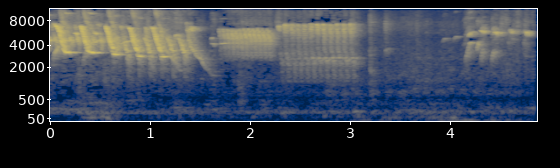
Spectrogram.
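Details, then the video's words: Domestic canary from new home breeding, 15 May 2019: rapid stuttering notes give way to dense buzzy trills, a pause, then thin high whistles, over a faint background rumble. "KANARYA ÖTÜŞÜ YENİ ÜRETİM HANEDEN 15.05.2019 CANARY SINGING"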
